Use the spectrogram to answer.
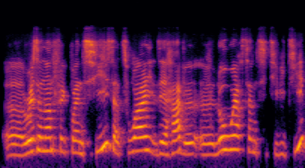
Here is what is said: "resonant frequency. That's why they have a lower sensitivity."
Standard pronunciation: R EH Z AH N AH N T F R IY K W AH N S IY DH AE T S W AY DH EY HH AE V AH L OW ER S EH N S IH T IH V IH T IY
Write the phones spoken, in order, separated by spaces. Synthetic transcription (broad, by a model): R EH Z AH N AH N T F R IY K W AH N S IY DH AE T S W AY DH EY HH AE V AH L OW ER S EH N S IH T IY V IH T IY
